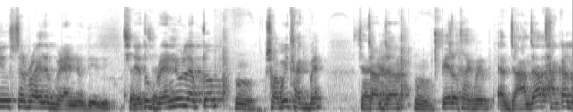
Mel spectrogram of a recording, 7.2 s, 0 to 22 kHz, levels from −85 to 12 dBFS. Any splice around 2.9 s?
no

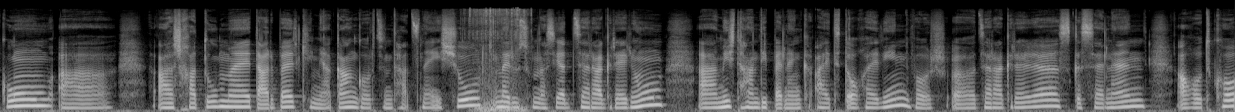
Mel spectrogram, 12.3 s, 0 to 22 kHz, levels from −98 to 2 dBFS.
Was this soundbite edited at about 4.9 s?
yes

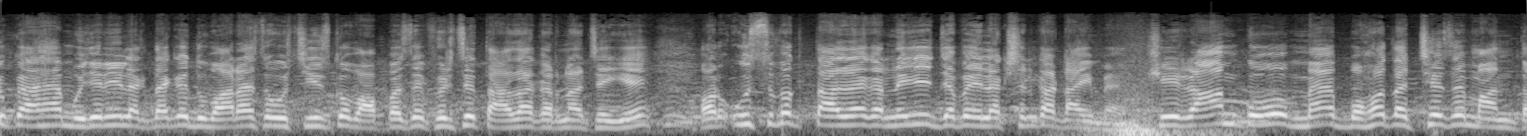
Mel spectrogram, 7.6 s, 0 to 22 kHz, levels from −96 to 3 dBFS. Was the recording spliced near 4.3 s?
no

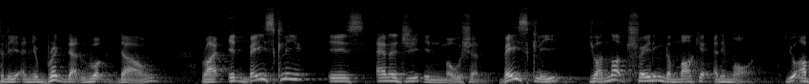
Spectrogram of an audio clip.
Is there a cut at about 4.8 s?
yes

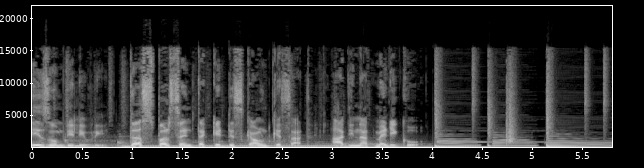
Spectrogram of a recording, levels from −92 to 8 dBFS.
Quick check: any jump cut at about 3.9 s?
yes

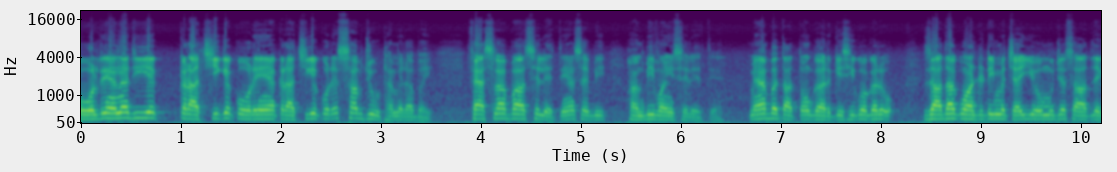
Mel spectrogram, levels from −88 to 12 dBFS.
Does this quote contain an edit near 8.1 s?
no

